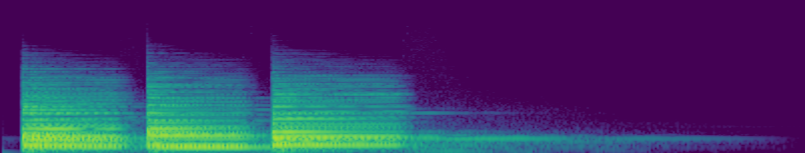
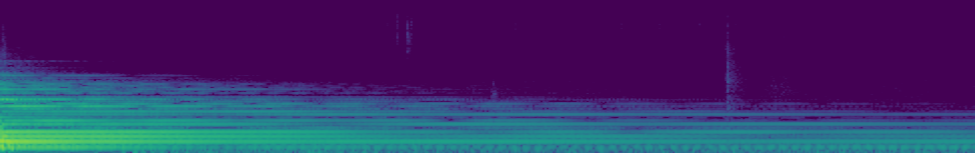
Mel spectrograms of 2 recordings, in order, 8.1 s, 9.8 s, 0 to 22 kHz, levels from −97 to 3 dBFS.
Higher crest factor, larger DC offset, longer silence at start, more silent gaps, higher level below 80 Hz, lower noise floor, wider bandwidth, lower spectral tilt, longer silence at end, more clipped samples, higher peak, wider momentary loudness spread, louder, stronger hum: about the same, 18 dB vs 22 dB; neither; first, 0.2 s vs 0 s; neither; first, -42 dBFS vs -54 dBFS; first, -82 dBFS vs -47 dBFS; first, 4.6 kHz vs 3.7 kHz; about the same, -11.5 dB/octave vs -11.5 dB/octave; first, 3.35 s vs 0 s; neither; first, 0 dBFS vs -6 dBFS; second, 9 LU vs 25 LU; first, -15 LUFS vs -25 LUFS; neither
